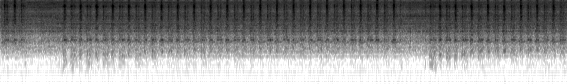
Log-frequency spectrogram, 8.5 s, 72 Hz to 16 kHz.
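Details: 2004 Cadillac Escalade ESV 6.0L LQ9 V8 misfiring on cylinder 2 only at idle; light even ticking about four per second over a thin idle with occasional stumble; leaking cylinder 2 intake valve suspected, heads to be removed.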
